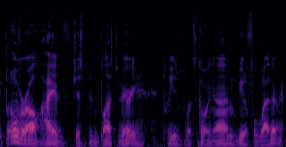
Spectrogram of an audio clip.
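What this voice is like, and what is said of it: Slightly off, allergy-affected voice. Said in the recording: “my voice is a little off, my allergies have just been acting up this week”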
